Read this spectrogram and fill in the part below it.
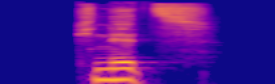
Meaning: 1. useless, rotten, corrupt 2. clever, savvy
- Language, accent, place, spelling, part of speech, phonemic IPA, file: German, Germany, Berlin, knitz, adjective, /knɪt͡s/, De-knitz.ogg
